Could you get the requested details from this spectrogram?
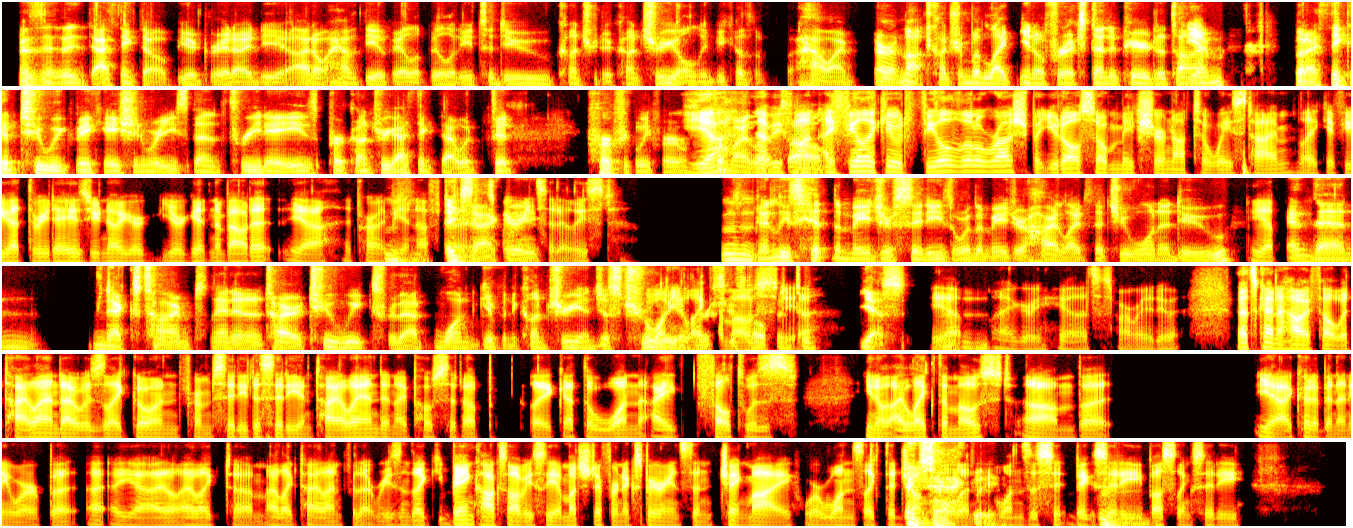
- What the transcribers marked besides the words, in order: other background noise; laughing while speaking: "Exactly"
- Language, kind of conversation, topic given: English, unstructured, How can travel change the way you see the world?
- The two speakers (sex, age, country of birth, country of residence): male, 35-39, United States, United States; male, 45-49, United States, United States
